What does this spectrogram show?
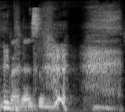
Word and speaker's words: Veras I: É assim que vocês pensaram? Veras? Sim. Veras um. Perfeito. Veras um.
